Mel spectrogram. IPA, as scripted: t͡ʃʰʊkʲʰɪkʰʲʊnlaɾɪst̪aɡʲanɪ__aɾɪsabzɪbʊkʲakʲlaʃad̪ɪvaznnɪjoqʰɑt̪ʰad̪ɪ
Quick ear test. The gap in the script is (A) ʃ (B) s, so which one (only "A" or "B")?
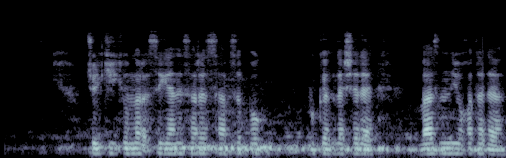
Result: B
